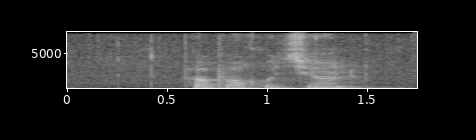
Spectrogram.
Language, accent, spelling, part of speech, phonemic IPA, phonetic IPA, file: Armenian, Eastern Armenian, փոփոխություն, noun, /pʰopʰoχuˈtʰjun/, [pʰopʰoχut͡sʰjún], Hy-փոփոխություն.ogg
- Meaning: change, alteration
